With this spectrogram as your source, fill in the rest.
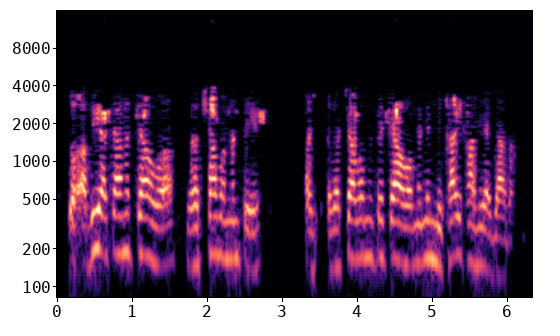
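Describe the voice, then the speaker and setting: A man speaks in a high pitch with fairly even intonation. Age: 60s. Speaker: caller. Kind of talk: phone call.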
